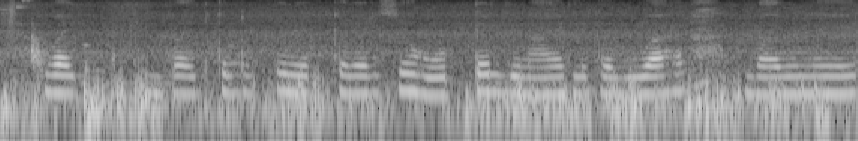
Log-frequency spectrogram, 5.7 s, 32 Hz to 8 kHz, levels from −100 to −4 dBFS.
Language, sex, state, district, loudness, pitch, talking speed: Hindi, female, Uttar Pradesh, Hamirpur, -32 LUFS, 105 Hz, 155 wpm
